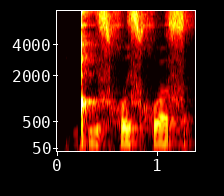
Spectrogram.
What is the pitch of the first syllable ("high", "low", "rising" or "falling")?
low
